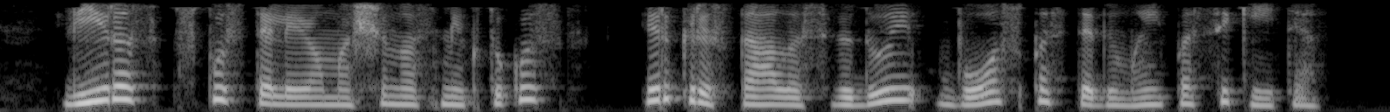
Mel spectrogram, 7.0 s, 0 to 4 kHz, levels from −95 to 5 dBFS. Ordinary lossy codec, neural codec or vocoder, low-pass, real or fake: MP3, 32 kbps; none; 3.6 kHz; real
